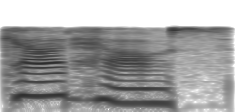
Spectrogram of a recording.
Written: cathouse

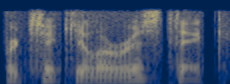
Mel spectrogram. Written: particularistic

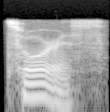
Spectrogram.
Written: tsoris

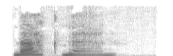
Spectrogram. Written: mackman

